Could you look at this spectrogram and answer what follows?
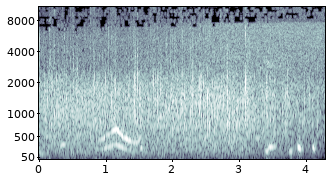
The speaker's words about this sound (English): Round of applause. What, that was a weird sound at the end. Yeah. I press the same button I always press.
